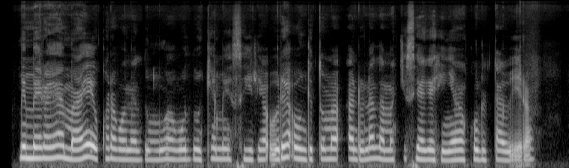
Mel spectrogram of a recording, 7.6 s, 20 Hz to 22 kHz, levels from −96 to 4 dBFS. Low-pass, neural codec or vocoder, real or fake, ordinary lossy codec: none; none; real; none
